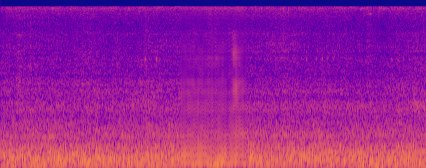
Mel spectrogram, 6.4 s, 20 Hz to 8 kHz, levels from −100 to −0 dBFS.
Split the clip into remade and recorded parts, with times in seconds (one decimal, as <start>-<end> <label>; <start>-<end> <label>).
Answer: 0.0-2.7 recorded; 2.7-3.7 remade; 3.7-6.4 recorded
